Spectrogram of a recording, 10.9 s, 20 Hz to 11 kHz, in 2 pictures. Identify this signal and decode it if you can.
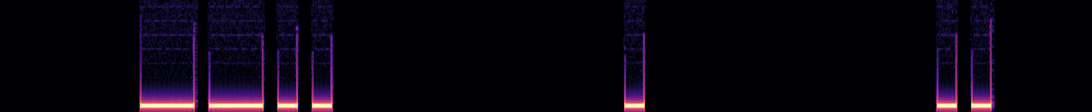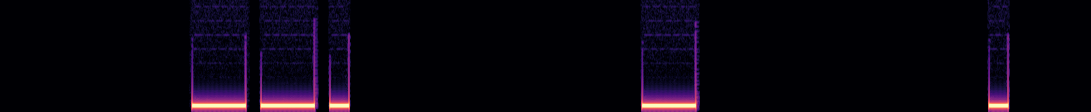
Morse code, heard as a keyed tone, about 14 wpm, spaced as for 5 wpm, 680 Hz. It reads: ZEIGTE
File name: Morsekurs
